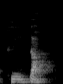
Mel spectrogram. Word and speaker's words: theta: Given sec theta, theta means this is written as THEITA और you can write theta. ये इस तरह से प्रोनाउंस होता है थीटा.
